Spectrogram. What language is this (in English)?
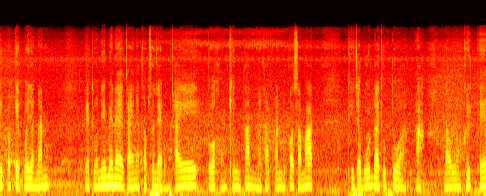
Thai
